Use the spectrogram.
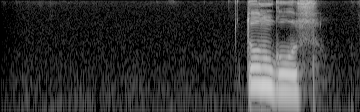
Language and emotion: Russian, neutral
